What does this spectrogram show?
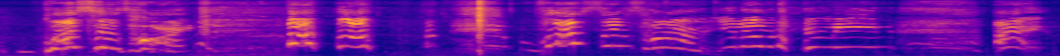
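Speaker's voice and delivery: high laughing blessing; squealing laughter through the words. Real, not acted. Laughing fond mock blessing.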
